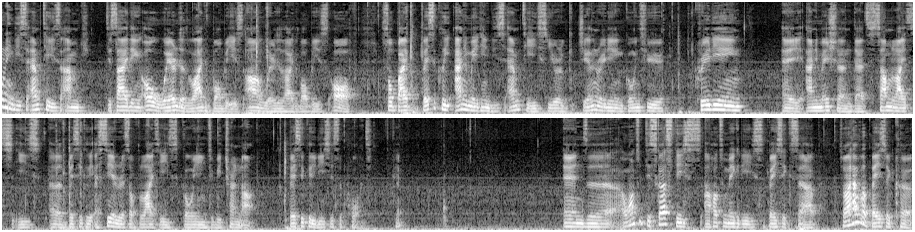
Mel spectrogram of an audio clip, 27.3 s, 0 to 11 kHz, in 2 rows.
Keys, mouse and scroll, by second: 3.7 g, 6.0 g, 10.3 s, 14.5 g, 18.0 s, 23.2 scroll down 2, 23.3-26.1 middle drag, 26.1 click, 26.8-27.3 middle drag.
